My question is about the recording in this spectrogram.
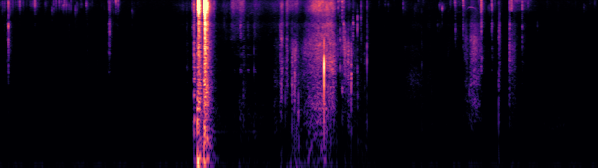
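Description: A sharp knock about three seconds in, as a container is set down on the stainless steel counter, followed by a second or so of handling noise and a few small clicks later; otherwise quiet over a faint low hum, the thick soap batter pouring into the mold without a sound.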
